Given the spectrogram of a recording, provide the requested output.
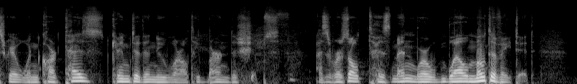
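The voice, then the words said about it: Put-on accent drifting into pirate voice. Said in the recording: “now I'm turning into a bit of a pirate, as all my accents do if I go on beyond about 4 syllables”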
